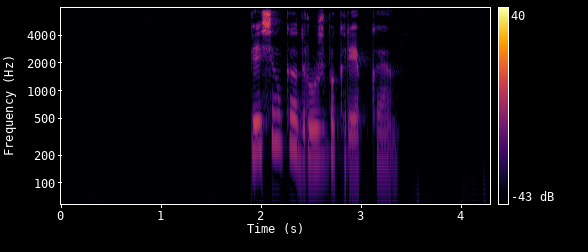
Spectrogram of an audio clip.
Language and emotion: Russian, neutral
